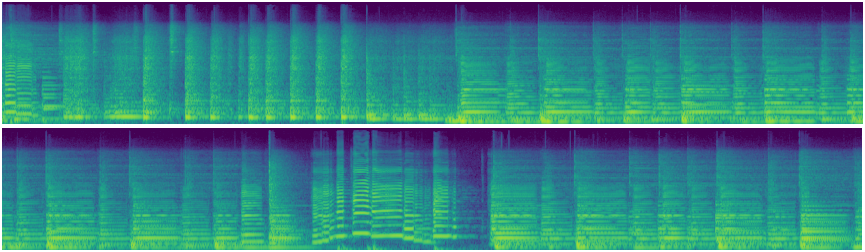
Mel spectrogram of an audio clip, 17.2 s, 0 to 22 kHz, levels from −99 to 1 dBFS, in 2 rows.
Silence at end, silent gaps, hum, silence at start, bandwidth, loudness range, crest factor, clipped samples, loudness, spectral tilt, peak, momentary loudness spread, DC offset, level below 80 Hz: 0 s; none; none; 0 s; 15 kHz; 3 LU; 18 dB; under 0.1%; -20 LUFS; -5 dB/octave; -4 dBFS; 7 LU; under 0.1%; -30 dBFS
